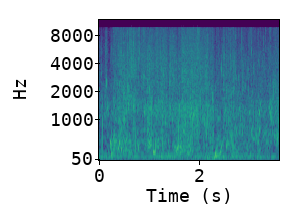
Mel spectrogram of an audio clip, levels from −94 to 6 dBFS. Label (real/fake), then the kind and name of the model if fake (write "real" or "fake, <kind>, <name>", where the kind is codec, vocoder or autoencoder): real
